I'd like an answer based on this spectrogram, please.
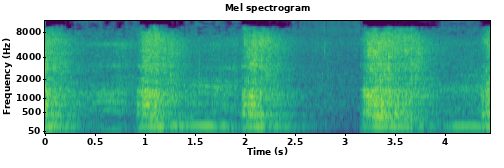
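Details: A lion in a zoo gives three heavy, rough, throaty roars about a second apart, with pauses between them, over a low, steady hum.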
